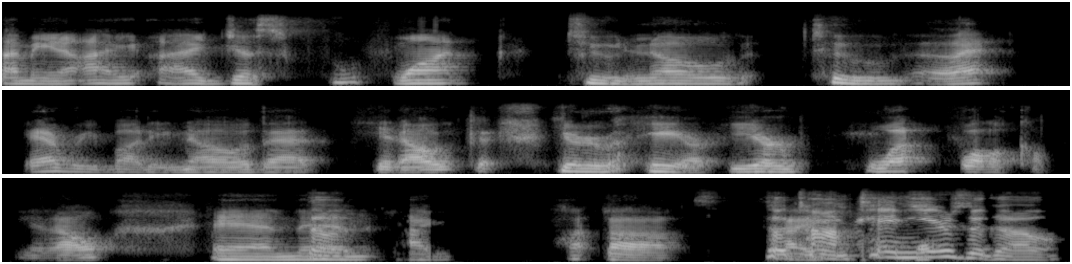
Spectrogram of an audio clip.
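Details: Real adult male with aphasia following a stroke; early after onset he could not speak at all; aphasia.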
